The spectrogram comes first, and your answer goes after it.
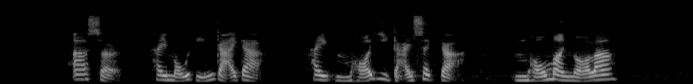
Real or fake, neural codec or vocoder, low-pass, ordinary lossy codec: fake; vocoder, 22.05 kHz, 80 mel bands, WaveNeXt; 9.9 kHz; AAC, 64 kbps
